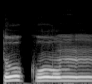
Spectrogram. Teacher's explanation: ta baris depan tu, muncul bibir.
